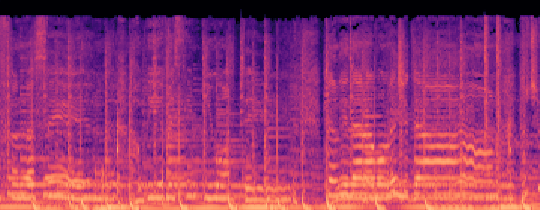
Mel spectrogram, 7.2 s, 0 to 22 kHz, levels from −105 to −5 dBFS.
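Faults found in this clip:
DAB burbling at 1.27–1.38 s and 5.78–5.92 s. Short bursts of burbling over the programme, roughly a tenth of a second each. Probable component: DAB receiver or reception chain. Weak signal lets residual bit errors, around 0.2% and 0.15%, slip past error correction into the MP2 stream. Corrupted samples put short noise blips in single sub-bands, and corrupted scale factors make individual sub-bands jump in level for up to a frame.

Overlapping chunks at 2.17 s and 5.18 s. Brief click/stutter at each point, spaced 3.0 s apart. Probable component: chunked processing or transport stage. Each 3 s chunk begins about 7 ms before the previous one ends, so that 7 ms slice plays twice at the join, producing the discontinuity.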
